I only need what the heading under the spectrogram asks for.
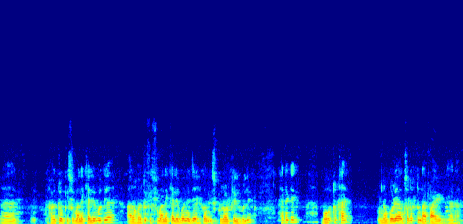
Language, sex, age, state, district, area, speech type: Assamese, male, 45-60, Assam, Udalguri, rural, spontaneous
